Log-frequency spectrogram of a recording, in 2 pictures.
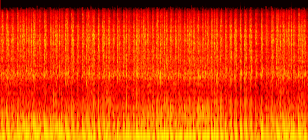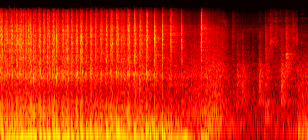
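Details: Scratch-built Jaguar D-Type replica with a homemade exhaust, recorded without its built-in silencers: very loud, raw, crackling exhaust pulses through a rev, then dropping away.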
